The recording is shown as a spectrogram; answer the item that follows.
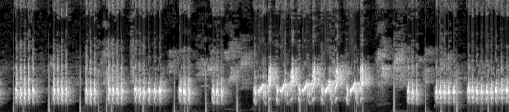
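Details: Straw-headed bulbul in fast ropel song while flapping its wings: stuttering buzzy bursts broken by sharp clicks, a midway run of rising, bubbling whistled notes, then more buzzy phrases.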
